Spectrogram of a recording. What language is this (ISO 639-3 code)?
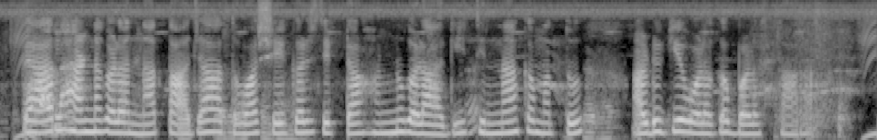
kan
